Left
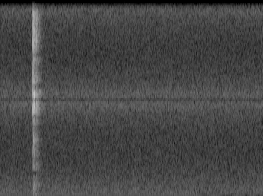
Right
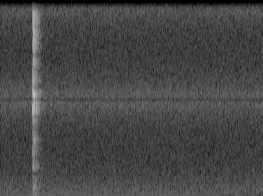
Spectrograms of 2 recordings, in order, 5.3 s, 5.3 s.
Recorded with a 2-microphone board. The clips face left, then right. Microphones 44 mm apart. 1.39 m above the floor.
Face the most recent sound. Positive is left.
turn(degrees=-15)  # may be behind; listen again after turning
